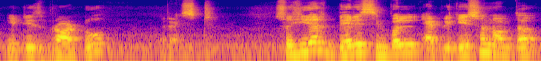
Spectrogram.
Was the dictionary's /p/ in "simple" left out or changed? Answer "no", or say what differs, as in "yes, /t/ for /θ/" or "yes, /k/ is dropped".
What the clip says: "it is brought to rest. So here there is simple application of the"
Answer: no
